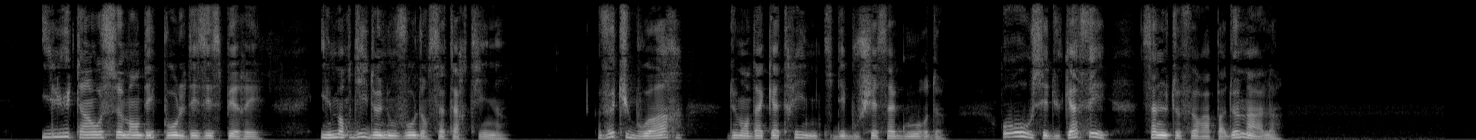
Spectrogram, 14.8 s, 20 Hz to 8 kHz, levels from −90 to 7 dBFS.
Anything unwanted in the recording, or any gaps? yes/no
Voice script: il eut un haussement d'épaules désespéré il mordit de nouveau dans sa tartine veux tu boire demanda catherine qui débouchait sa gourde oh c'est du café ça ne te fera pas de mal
no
